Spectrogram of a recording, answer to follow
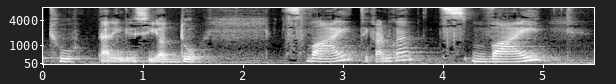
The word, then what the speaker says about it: zwei: zwei تکرار میکنم zwei زد رو دوستان در هم ست رو به صورت سه تلفظ میکنم zwei شما حتما تکرار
